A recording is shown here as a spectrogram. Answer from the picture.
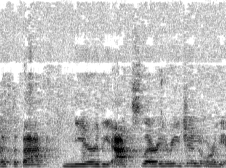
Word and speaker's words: axillary: axillary region or the axillary crease, where your axillary crease is basically your armpit and the crease is behind your arm. And you describe that as the ancillary region? Axillary. AX. Axillary.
